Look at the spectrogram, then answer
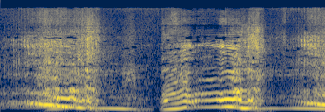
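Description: A male lion gives deep, powerful roars, each a long rumbling groan rising and falling.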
